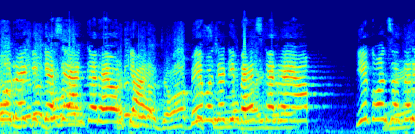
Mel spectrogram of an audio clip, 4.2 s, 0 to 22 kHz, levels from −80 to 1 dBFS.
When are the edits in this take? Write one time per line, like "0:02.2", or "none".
none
